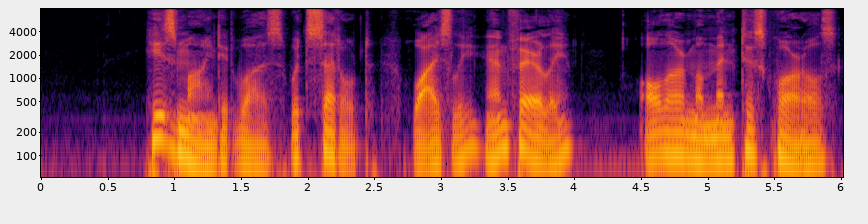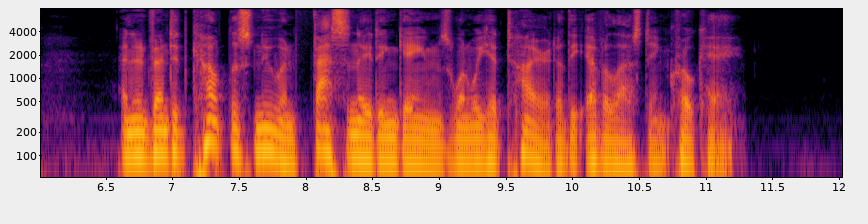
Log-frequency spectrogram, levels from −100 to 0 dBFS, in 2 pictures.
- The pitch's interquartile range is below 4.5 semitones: No, wide, 5.5 semitones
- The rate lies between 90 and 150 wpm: Yes, average, 140 wpm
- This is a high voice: No, very low, 85 Hz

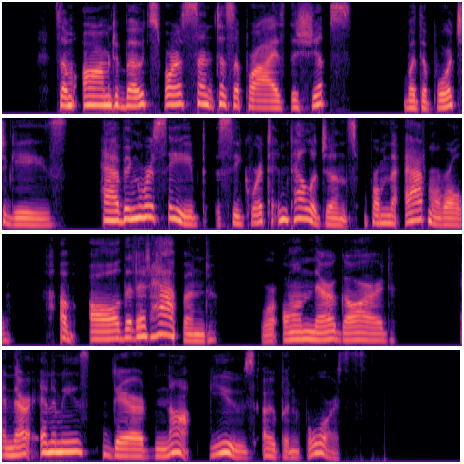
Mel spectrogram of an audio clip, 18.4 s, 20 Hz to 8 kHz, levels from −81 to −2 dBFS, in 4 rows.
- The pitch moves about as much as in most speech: No, wide, 7.4 semitones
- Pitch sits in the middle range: Yes, medium, 155 Hz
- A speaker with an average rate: No, slow, 115 wpm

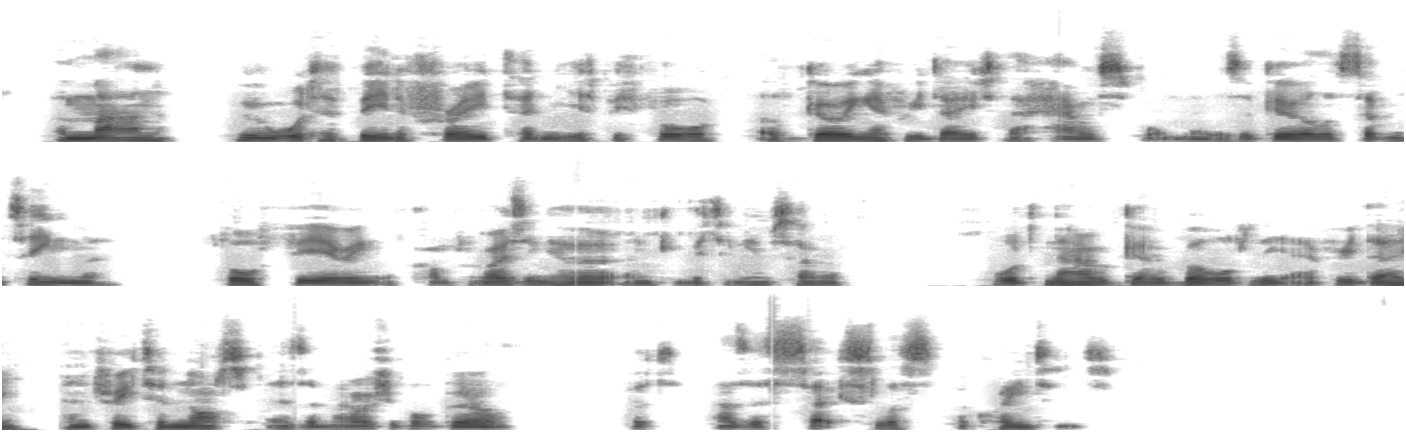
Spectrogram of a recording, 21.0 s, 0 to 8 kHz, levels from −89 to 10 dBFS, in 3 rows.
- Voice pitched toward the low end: Yes, low, 115 Hz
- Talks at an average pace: Yes, average, 150 wpm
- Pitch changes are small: Yes, narrow, 1.4 semitones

